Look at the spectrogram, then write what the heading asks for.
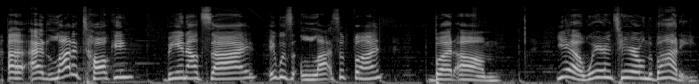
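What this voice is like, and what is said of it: Slightly hoarse, losing her voice. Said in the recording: “I'm starting to lose my voice. ... I guess I do hear it a little bit.”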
